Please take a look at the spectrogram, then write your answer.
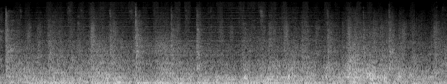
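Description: A train rolling along the rails, loud and close, with a continuous rumble and rhythmic clickety-clack of the wheels over the track joints, steady throughout with no voices.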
